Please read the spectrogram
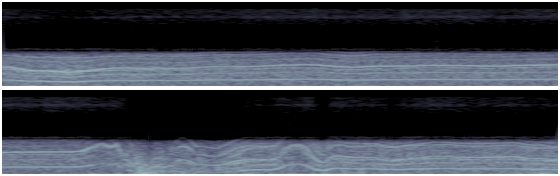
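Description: GEPRC Cinelog FPV drone's brushless motors and propellers whining, heard through the onboard action camera. The pitch holds fairly steady at first, then swings quickly up and down for a couple of seconds from about five seconds in as the throttle is worked through a trick, before settling again.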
